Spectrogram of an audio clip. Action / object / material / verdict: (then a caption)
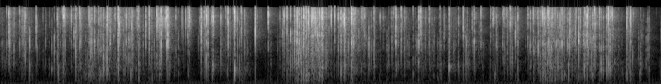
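scrape / stack of paper and foil sachets in plastic film / plastic film / none. A small rectangular stack of paper and foil yeast sachets, wrapped in clear plastic film with a red band, is held in both hands while fingertips and long nails squeeze and scratch the wrapping. Dense, bright crinkling and crackling comes in uneven bursts, with almost no low end and no ring after each crackle.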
